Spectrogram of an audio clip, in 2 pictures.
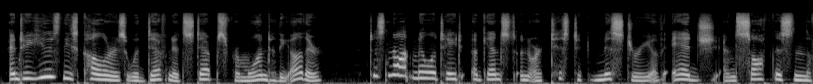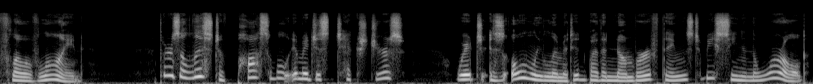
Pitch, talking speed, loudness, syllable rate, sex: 225 Hz, 190 wpm, -21 LUFS, 5.8 syllables/s, female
